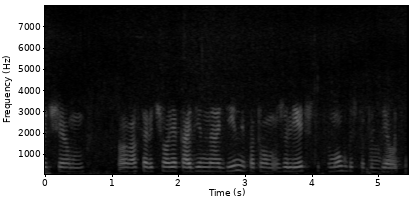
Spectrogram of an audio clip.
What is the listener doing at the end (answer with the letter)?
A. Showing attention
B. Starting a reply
A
